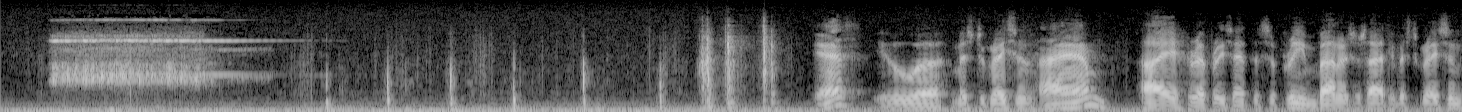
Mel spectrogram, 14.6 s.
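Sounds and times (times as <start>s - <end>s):
low steady rumble: 0.0s - 14.6s
doorbell ringing with bright sustained chime: 0.5s - 3.0s
evenly spaced soft thumps: 3.0s - 7.9s
speech: 9.8s - 14.6s.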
